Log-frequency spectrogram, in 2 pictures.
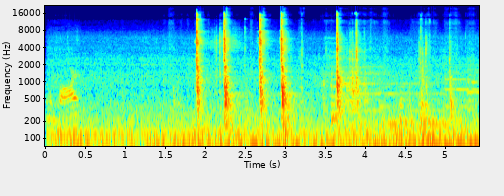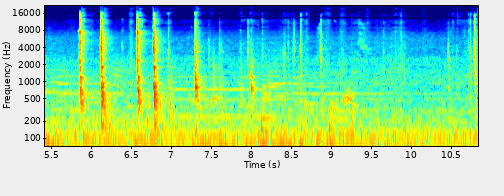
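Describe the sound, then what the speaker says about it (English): A torque wrench tightening suspension bolts on a 2011-2016 Scion tC gives a series of sharp, close clicks in short bursts over quiet shop background. "now I'm gonna torque them to 66 foot-pounds"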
